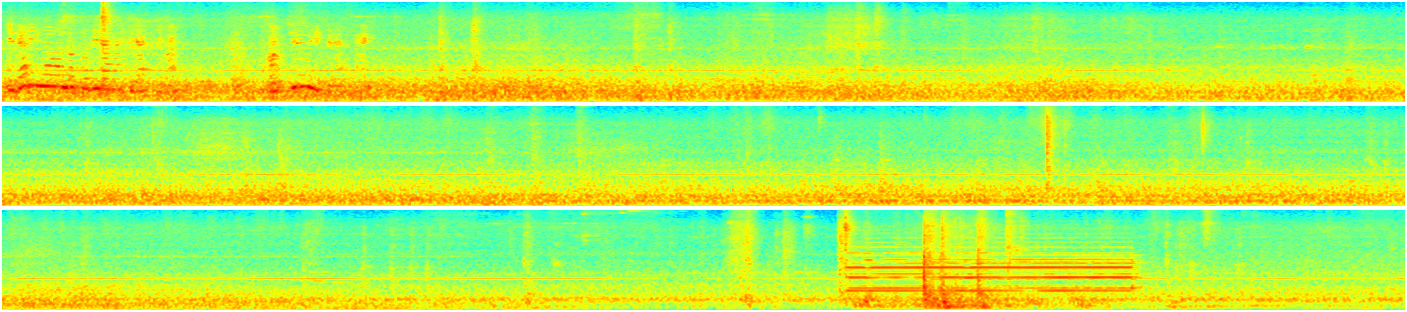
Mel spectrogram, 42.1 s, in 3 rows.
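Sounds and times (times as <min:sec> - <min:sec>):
train running rumble: 0:00.0 - 0:42.0.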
